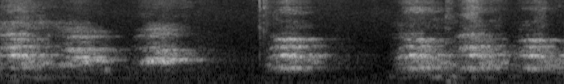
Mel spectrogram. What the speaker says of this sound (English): You guys can't hear my dog barking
